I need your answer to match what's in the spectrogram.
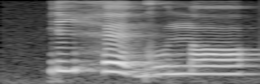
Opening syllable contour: high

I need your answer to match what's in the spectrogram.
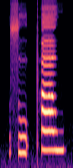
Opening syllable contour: high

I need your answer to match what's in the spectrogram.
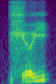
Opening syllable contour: rising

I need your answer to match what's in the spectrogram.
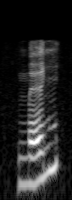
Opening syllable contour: rising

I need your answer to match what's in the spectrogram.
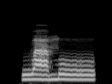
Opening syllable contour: low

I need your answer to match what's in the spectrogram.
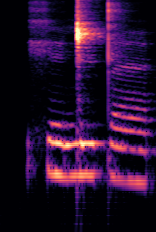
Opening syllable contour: low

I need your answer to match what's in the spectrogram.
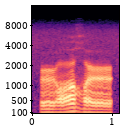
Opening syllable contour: rising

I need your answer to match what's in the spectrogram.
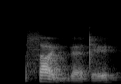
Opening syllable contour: falling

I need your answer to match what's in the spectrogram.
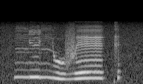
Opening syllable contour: high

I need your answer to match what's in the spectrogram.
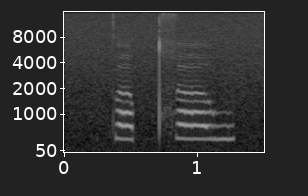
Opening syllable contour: high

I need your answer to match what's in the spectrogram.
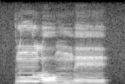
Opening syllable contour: high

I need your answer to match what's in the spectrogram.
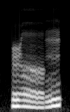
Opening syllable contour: low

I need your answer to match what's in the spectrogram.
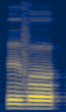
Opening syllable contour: low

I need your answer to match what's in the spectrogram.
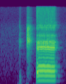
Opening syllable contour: high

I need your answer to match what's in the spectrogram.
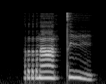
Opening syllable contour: high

